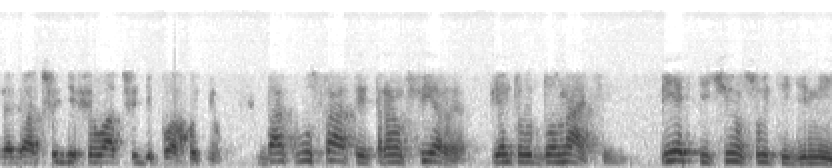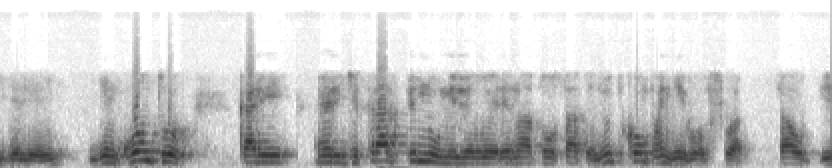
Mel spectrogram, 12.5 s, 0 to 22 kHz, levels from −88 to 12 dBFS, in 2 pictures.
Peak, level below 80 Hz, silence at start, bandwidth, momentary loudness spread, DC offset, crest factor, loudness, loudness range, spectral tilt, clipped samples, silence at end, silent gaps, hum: -4 dBFS; -56 dBFS; 0 s; 6 kHz; 7 LU; under 0.1%; 14 dB; -18 LUFS; 4 LU; -9 dB/octave; under 0.1%; 0 s; none; none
